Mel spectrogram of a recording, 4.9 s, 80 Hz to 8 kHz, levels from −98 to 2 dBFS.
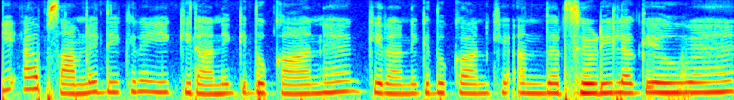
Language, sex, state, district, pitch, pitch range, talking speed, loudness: Hindi, female, Bihar, Vaishali, 240 Hz, 230-255 Hz, 245 wpm, -18 LUFS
